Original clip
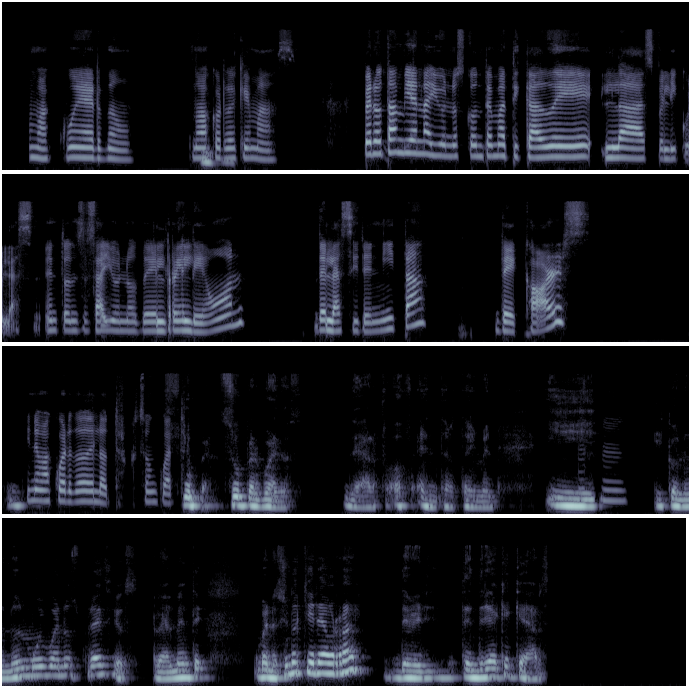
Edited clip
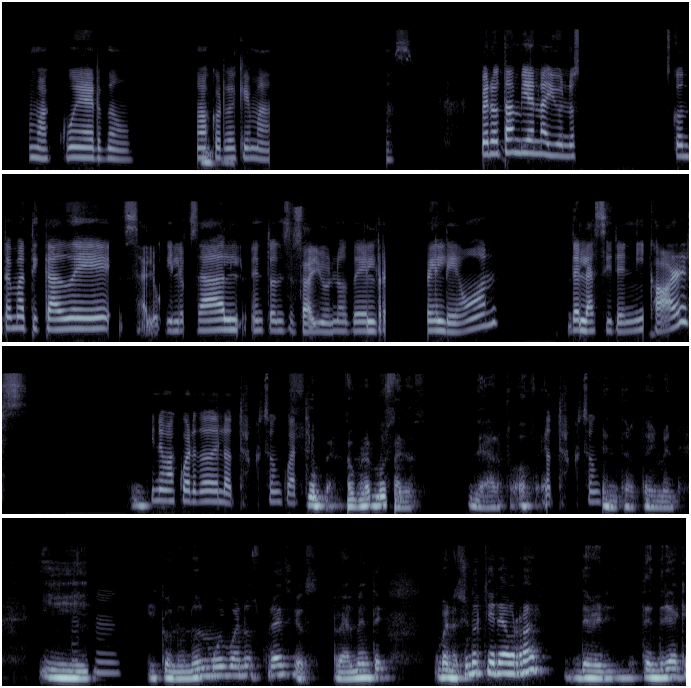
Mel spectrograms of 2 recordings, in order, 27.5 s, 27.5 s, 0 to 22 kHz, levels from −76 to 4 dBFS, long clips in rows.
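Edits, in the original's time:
0:00.87–0:01.95: fade out and dull
0:02.67: splice in silence 1.17 s
0:04.59: splice in room tone 0.89 s
0:05.98–0:07.21: reverse
0:07.71–0:08.07: play speed 89%
0:08.59: splice in room tone 0.43 s
0:10.74–0:12.03: remove
0:14.75–0:15.31: duplicate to 0:17.94
0:15.95–0:16.42: reverse

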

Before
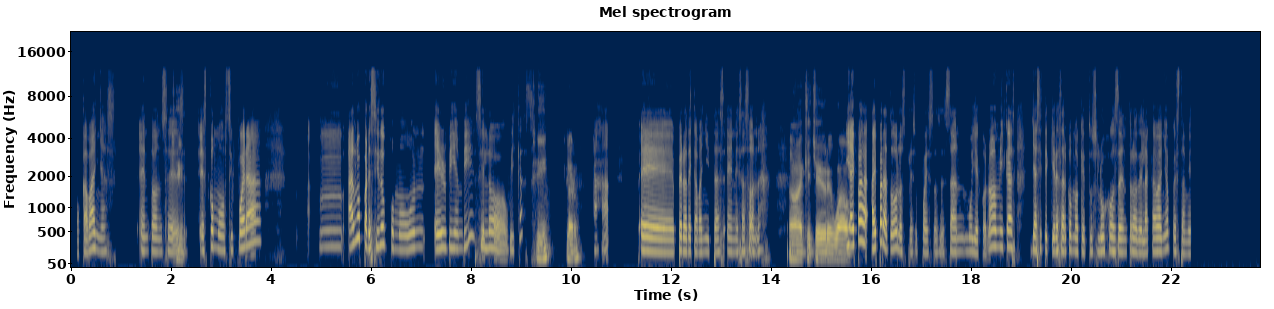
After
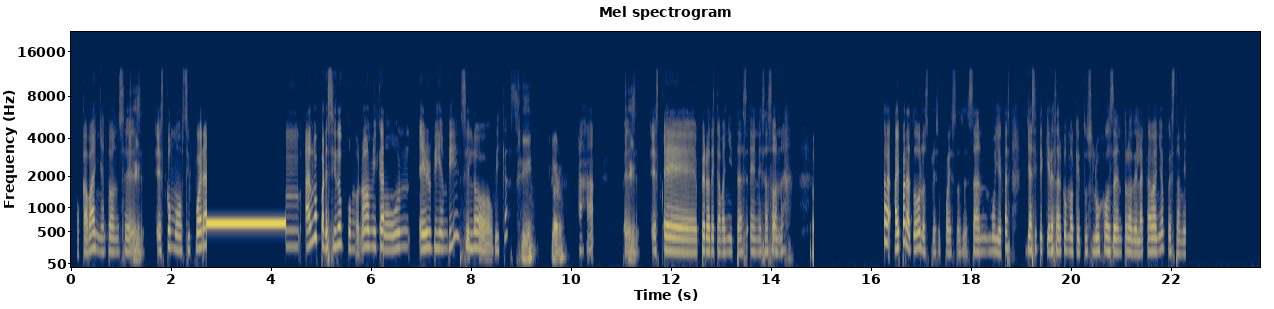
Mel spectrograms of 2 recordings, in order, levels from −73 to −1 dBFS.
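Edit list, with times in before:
0:00.65–0:01.51: remove
0:02.03–0:02.79: duplicate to 0:11.37
0:03.56–0:05.15: beep over 655 Hz −7 dBFS
0:14.38–0:15.80: fill with room tone
0:18.22–0:18.78: move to 0:06.54

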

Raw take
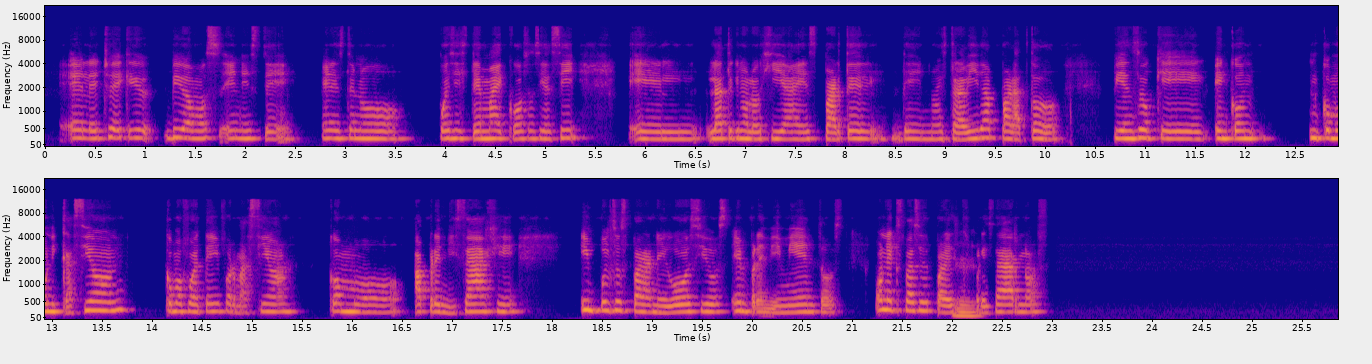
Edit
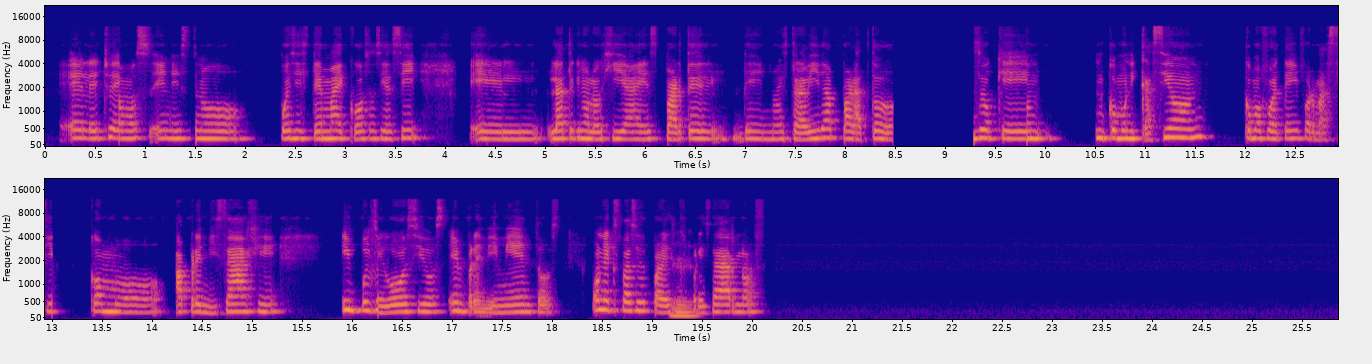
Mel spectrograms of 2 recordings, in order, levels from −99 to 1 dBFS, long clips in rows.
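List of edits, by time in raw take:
0:00.74–0:01.44: remove
0:02.21–0:03.10: remove
0:10.07–0:10.88: silence
0:11.41–0:11.96: remove
0:15.14–0:15.39: remove
0:18.65–0:19.09: remove

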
